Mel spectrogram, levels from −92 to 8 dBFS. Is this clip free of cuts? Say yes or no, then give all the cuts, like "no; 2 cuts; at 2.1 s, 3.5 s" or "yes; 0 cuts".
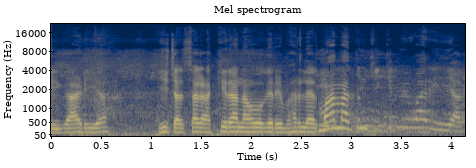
no; 1 cut; at 2.7 s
